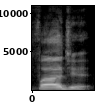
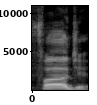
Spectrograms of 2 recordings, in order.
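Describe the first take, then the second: The two takes are said the same way.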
